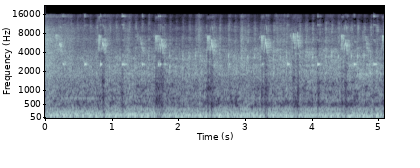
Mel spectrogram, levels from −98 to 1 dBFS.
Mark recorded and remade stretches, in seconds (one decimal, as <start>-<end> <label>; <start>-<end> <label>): 0.0-5.1 recorded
